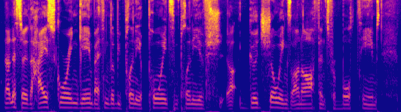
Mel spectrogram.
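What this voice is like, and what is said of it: Voice rough from a cold. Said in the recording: “Pardon my voice. It's been a rough week for me in terms of having this cold and trying to get over it”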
